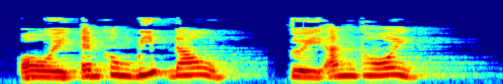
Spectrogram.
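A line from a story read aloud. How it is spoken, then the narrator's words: Loud laughing. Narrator (Vietnamese): Người vợ cười to và nói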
